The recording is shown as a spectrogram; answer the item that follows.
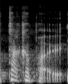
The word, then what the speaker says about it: Takapau: Like as a child, we lived in a little town south of Hastings called Takapau, or Takapo is how it's properly pronounced.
